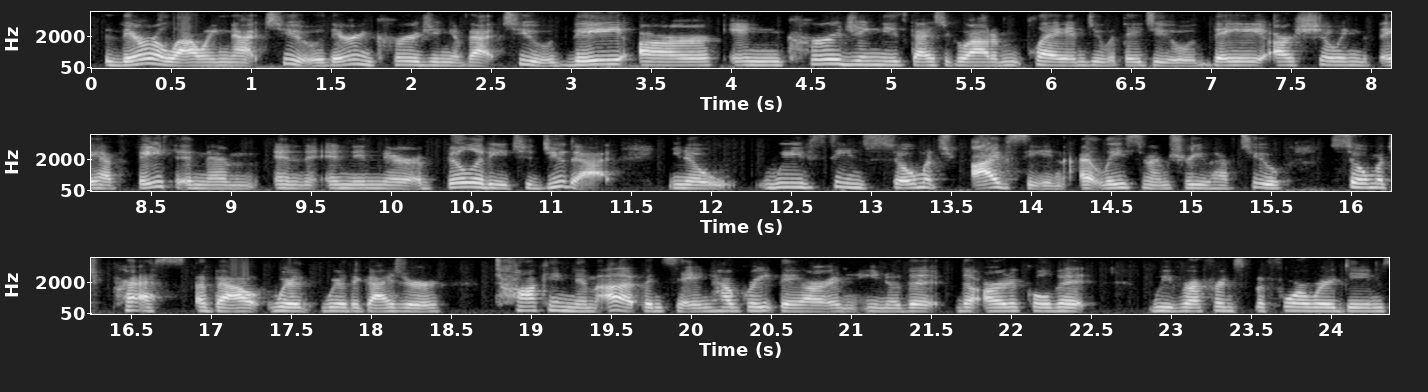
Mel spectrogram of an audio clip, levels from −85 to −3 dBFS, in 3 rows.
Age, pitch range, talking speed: 20-39, 180-200 Hz, 215 wpm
